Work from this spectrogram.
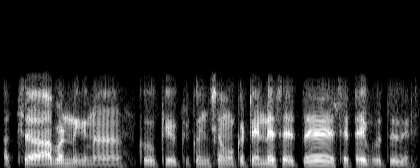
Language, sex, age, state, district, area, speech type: Telugu, male, 18-30, Telangana, Mancherial, rural, conversation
